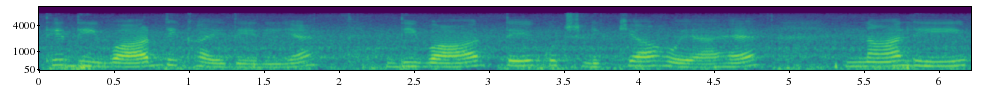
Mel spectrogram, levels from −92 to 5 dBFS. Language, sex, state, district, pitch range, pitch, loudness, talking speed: Punjabi, female, Punjab, Pathankot, 190-235 Hz, 210 Hz, -17 LUFS, 145 wpm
